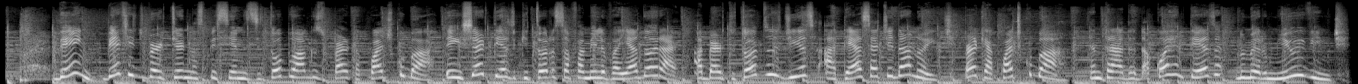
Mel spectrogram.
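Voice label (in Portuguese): Voz Infantil, Português - Brasileiro, Masculino (13 anos), Comercial; Parque Aquático Barra - Demo Comercial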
